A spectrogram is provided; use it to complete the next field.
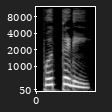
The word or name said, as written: ಪೂದೋಟ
